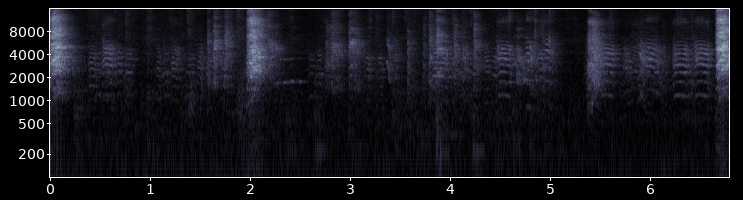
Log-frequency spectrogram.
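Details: Young hand-tame monk parakeet of the aqua pallid colour variety, 22 May 2022: scattered rasping squawks and chatter, some loud and some soft, spread irregularly over several seconds.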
